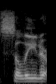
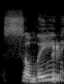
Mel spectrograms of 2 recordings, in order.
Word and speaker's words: Celine: I said Selena earlier. I apologize. I thought I heard Josh say that. I thought I would jump in and rescue it, but mispronunciation. I rewind that. I can't. It's audio, but it never happened, but it did. It's Celine Gounder, Dr. Celine Gounder.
